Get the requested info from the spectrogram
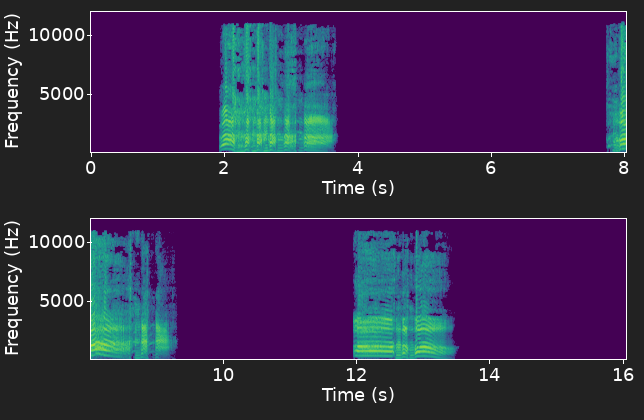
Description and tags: battle laugh
A male voice laughing as he attacks an enemy or leaps into battle. The defiant, angry laugh of a fighter.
